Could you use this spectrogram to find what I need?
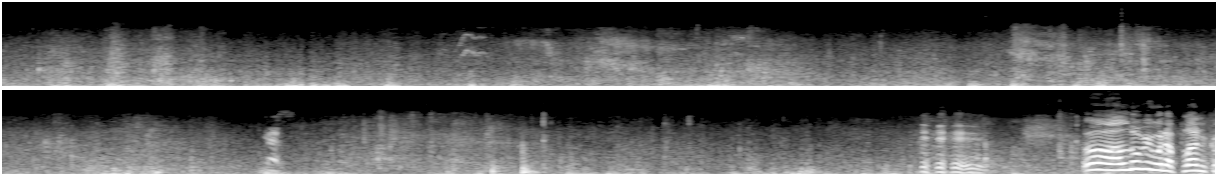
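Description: Wind gusts loudly across the open water, buffeting a microphone.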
